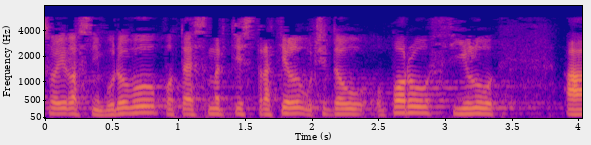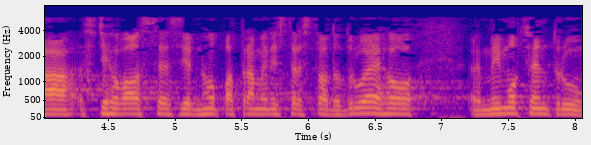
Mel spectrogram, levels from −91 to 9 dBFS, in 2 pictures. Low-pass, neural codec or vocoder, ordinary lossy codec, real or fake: 7.2 kHz; none; MP3, 24 kbps; real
